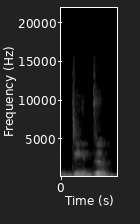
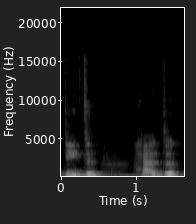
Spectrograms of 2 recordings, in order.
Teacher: I replaced the voiced consonant with a voiceless, like it's done in Russian.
